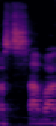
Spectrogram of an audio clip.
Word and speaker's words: Tsaba: English में लिखते हैं जेहोवा साबा, बट उसका स्पेलिंग है TSABA। टी जो है वो साइलेंट है, मैंने आपको पहले दिन बताया था, अगर आपको ध्यान में होगा तो।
